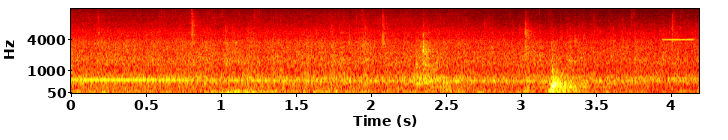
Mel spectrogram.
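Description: A metal grill lid thuds shut.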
